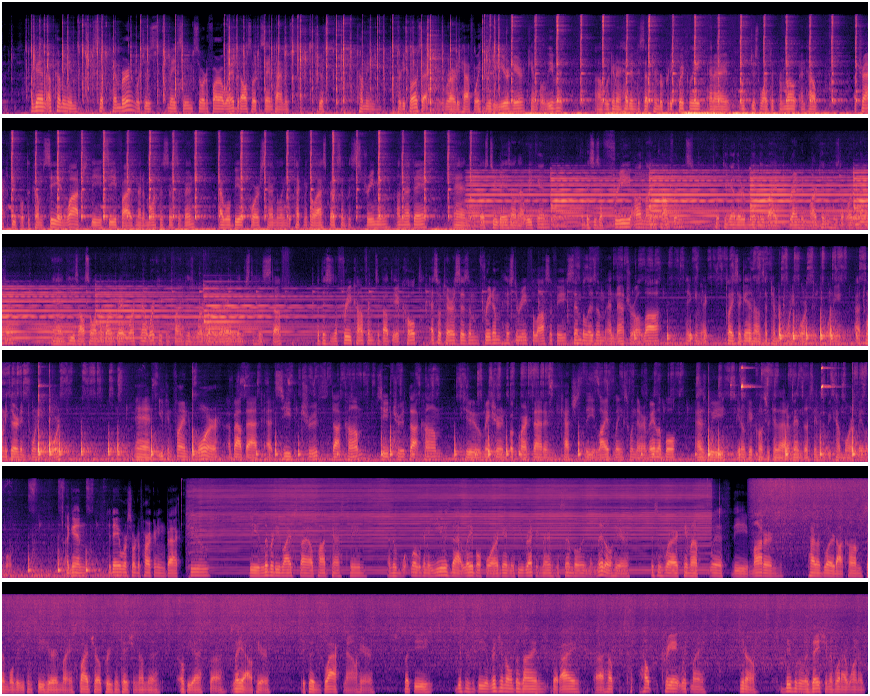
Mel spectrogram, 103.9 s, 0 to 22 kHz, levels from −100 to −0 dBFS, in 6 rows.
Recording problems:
household noises; very loud; throughout; 2 dB above the speech

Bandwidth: 13.5 kHz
